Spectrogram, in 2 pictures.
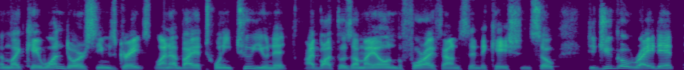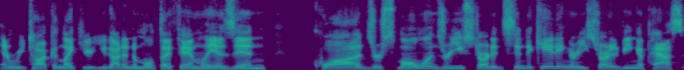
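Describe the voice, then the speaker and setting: A man with an ordinary speaking voice talks at a fairly quick pace and fairly high pitch, with fairly even intonation and very even loudness, in a very clean recording with a silent background and a dry, close sound with no echo. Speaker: podcast host. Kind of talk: casual interview chat.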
